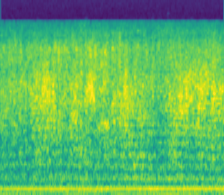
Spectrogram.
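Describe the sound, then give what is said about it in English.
A damaged propeller airplane drones steadily in flight, its engine holding a constant low hum with a broad rushing roar over it, loud and unbroken throughout. “Injured and with his aircraft damaged,”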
